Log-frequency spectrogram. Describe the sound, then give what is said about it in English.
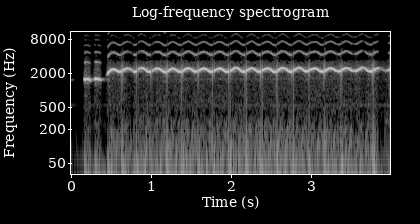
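A loud, high human whistle played as a fanfare: a few quick opening notes, then one long sustained tone with a fast, even warble, pure and almost electronic in timbre, with no talking. “Can you whistle a fanfare for us?”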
